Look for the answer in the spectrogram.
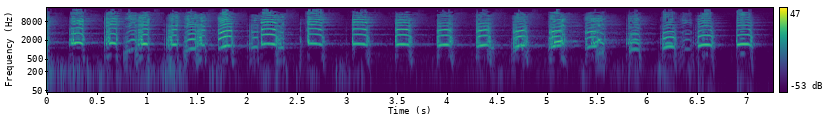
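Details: Red-legged seriemas duetting in the cerrado, their harsh, nasal yelps interleaved in a rapid, slightly irregular chorus of roughly two to three notes per second, with faint low rustling early on.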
